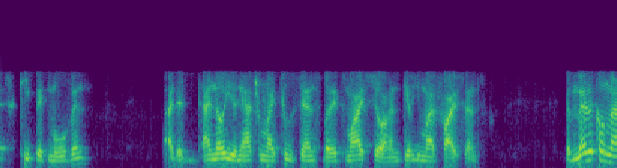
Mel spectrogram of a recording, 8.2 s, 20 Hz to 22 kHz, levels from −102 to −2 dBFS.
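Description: G.723.1 codec damage runs throughout, with nothing above 3.8 kHz and a narrow telephone band. The speech is muffled and hoarse, with smeared consonants, pointing to the codec's roughly 6 kbit/s mode.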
